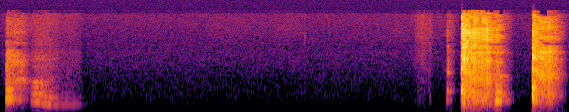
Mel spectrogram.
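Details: A brief vocal sound, a pause, then two harsh, forceful coughs close together from an adult who is still coughing.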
